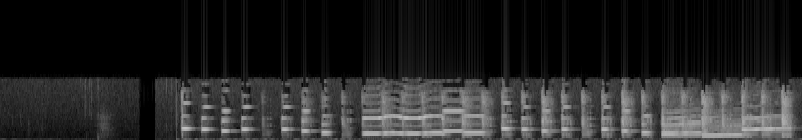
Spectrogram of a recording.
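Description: A telephone rings for an incoming call with an electronic, melodic ringtone that plays a repeating pattern of short, bright tones. It starts abruptly after a brief quiet stretch and continues steadily and fairly loud to the end.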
